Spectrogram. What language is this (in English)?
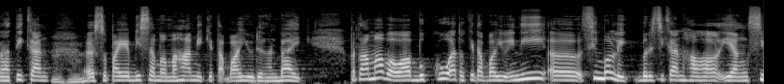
Indonesian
